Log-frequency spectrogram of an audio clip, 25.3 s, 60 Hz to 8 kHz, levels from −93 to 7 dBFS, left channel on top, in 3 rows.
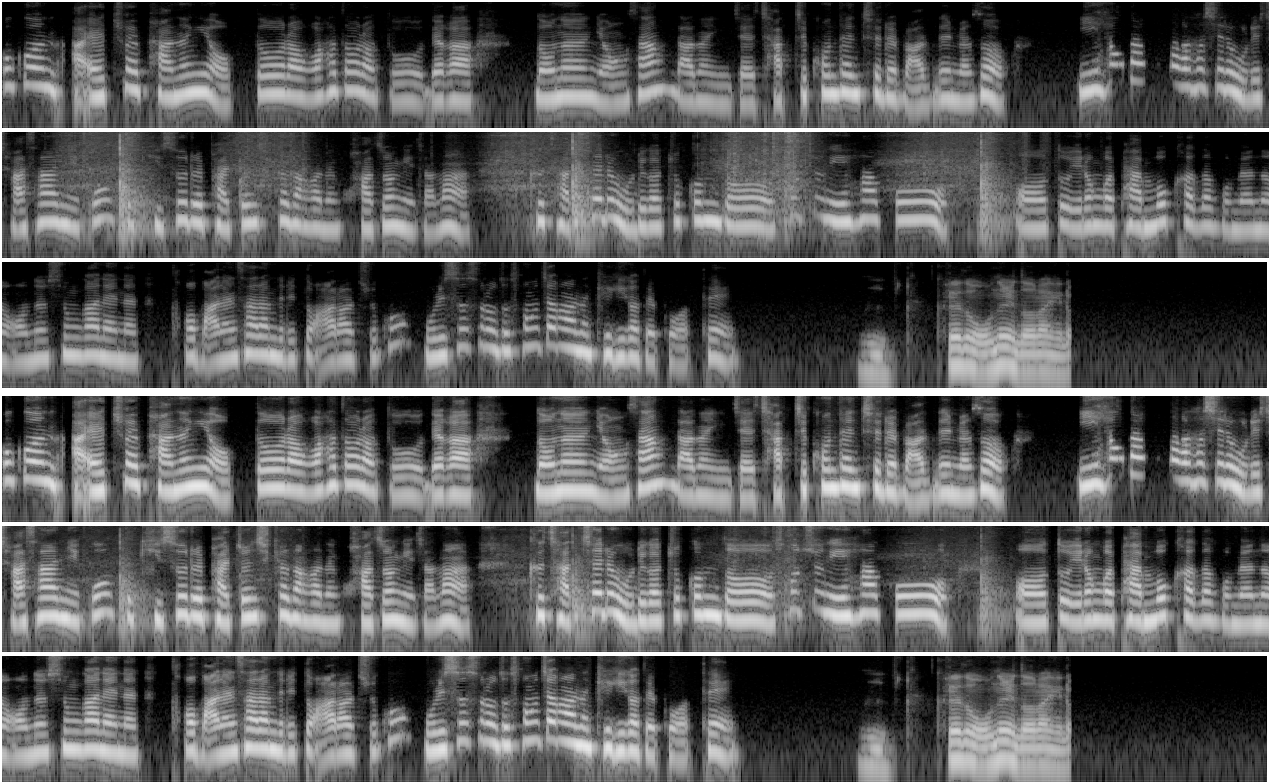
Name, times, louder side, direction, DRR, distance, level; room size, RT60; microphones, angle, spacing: voice 1, 0.0-3.3 3.6-6.7 7.2-11.6 12.0-14.8 15.2-17.8 18.1-21.8, right 7 dB, 80° right, 0.4 m, -17 dB
Drawer open or close, 8.8-10.6 11.4-12.7 13.1-14.0 14.3-15.4, left 4 dB, 40° left, 1.1 m, -35 dB
voice 2, 23.1-24.0, right 2 dB, 35° right, 0.6 m, -19 dB
head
